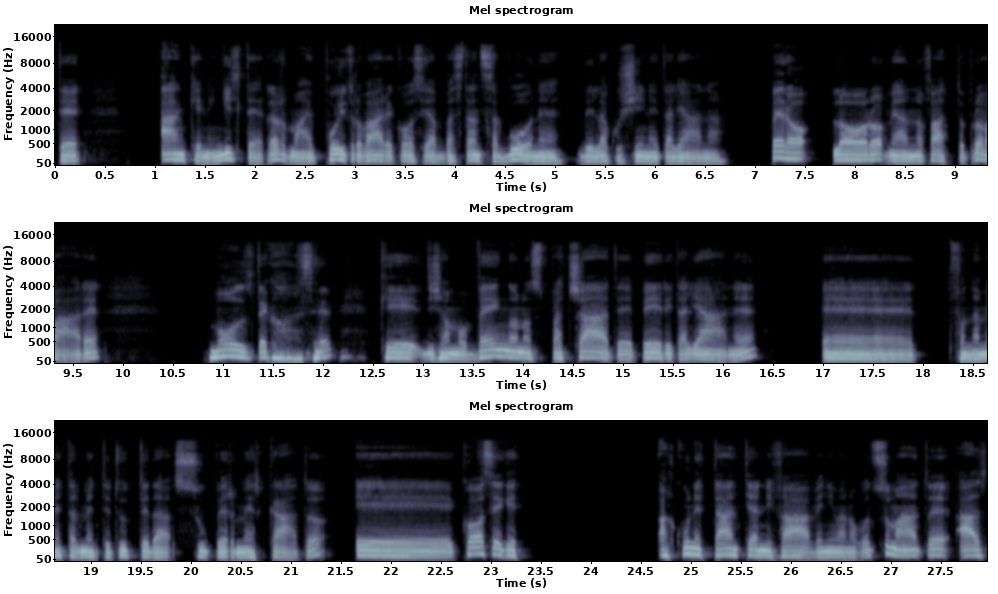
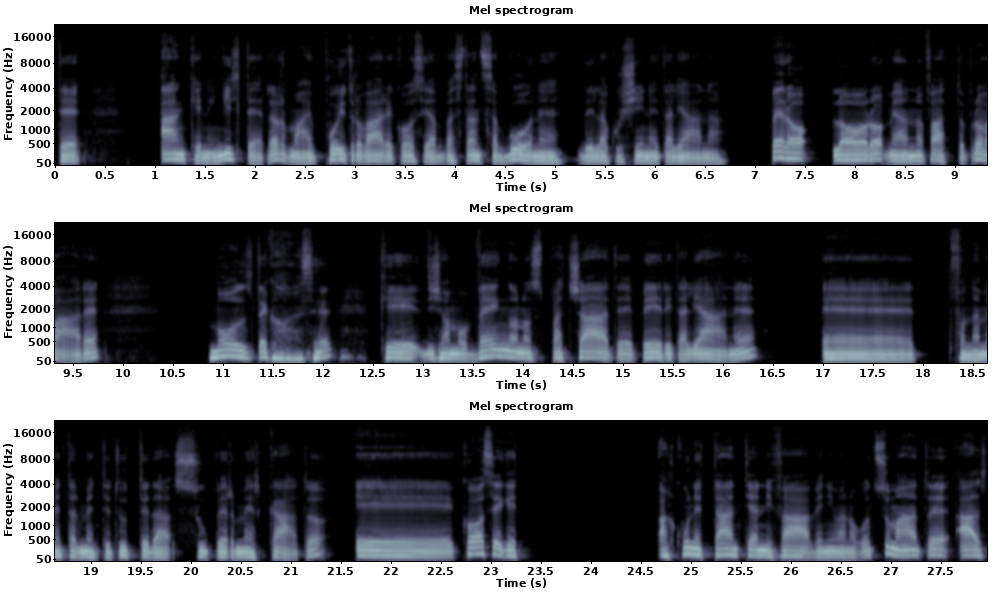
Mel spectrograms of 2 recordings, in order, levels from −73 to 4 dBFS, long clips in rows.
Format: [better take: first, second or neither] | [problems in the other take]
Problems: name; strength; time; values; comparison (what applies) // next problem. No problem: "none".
second | garbled, watery; slightly; nothing above 12.5 kHz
